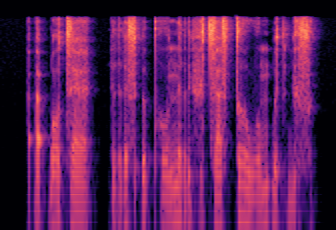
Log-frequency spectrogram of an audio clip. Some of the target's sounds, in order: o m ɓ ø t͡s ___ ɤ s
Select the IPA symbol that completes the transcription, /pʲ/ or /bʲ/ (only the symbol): bʲ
